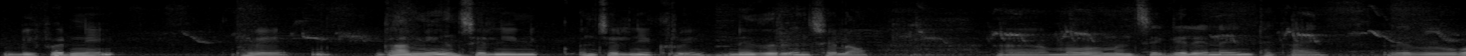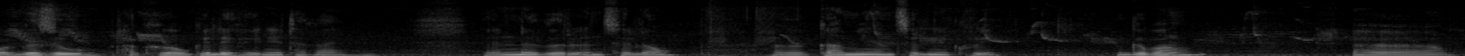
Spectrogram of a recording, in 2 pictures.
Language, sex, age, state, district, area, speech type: Bodo, male, 18-30, Assam, Baksa, rural, spontaneous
